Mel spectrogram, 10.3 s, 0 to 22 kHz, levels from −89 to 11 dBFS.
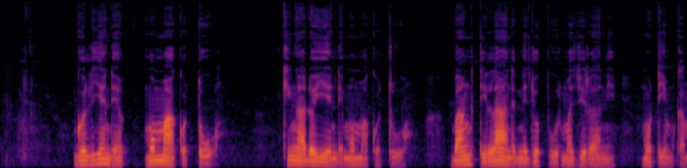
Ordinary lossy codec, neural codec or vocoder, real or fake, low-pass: none; none; real; none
